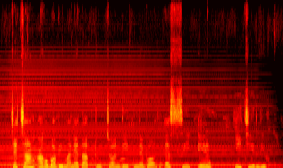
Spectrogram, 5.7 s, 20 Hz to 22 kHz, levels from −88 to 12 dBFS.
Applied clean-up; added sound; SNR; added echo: none; Harmonica; 14 dB; none.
